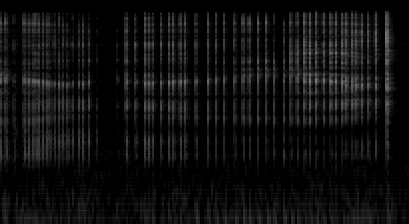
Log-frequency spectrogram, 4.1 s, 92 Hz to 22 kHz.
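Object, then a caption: Plastic cassette tape case. A metal-tipped green tool taps quickly on the side edge of a clear plastic cassette tape case, making about 27 short, dry, bright clicks with almost no low end. The taps come in a rapid run, pause briefly, then resume in an uneven stream and end on one sharper, louder click.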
